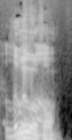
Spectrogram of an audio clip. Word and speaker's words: Louisville: And he showed how to pronounce it. Louisville. – Louisville. – Yeah, say that with speech stuff. – Louisville. – You say you got a shot of bourbon in your mouth.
